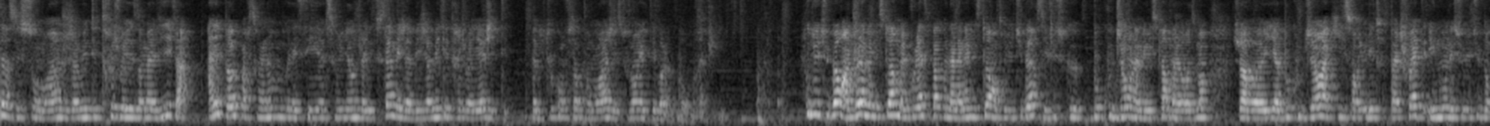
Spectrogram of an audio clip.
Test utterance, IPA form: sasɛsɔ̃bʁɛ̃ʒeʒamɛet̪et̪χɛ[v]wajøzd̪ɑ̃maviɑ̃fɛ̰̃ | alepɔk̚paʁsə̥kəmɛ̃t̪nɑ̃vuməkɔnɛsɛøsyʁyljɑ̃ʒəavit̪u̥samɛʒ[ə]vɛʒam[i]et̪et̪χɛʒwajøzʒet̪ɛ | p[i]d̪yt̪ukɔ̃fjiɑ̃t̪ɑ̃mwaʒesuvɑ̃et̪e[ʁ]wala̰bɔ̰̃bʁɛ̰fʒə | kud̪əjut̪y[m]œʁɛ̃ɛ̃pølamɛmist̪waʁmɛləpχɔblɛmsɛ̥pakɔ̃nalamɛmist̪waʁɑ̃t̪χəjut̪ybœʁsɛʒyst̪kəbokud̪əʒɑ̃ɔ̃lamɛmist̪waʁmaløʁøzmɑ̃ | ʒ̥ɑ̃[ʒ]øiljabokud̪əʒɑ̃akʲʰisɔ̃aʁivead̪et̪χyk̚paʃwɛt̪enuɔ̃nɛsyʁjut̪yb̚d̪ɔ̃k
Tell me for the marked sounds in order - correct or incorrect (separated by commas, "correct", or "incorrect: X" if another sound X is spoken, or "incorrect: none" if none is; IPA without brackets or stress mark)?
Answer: incorrect: ʒ, incorrect: a, incorrect: ɛ, incorrect: a, incorrect: v, incorrect: b, incorrect: ʁ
